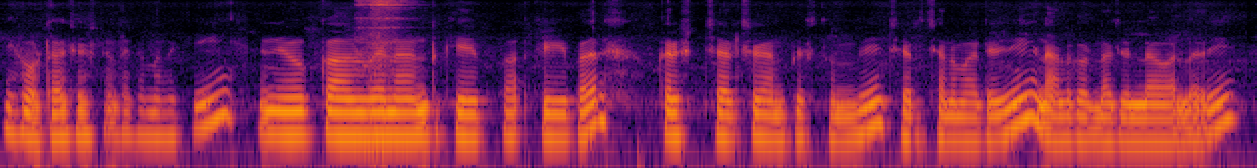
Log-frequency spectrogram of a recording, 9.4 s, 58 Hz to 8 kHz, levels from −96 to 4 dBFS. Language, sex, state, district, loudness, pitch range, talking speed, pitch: Telugu, male, Telangana, Nalgonda, -29 LUFS, 135-150 Hz, 100 wpm, 145 Hz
